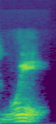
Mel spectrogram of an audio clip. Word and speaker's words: wight: It was wit. So when you look at the WIGHT, you got to know how to pronounce it correctly. That's wit, just like the word witty.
